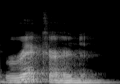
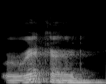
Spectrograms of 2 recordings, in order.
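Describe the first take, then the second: First: The stress is on the first syllable. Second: The same.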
